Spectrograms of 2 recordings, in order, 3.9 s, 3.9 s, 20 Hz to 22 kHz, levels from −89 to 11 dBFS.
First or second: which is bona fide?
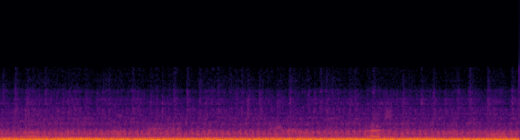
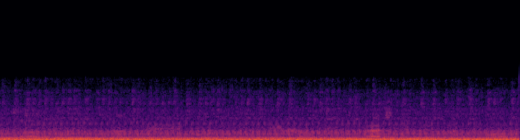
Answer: second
